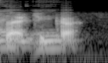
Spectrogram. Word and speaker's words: sciatica: And does it treat sciatica? It's, I don't know what, if I'm saying it correctly. SCI? – Yeah, sciatica.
